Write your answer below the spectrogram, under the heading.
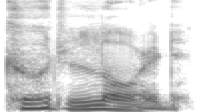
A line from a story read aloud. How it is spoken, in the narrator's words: he murmured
